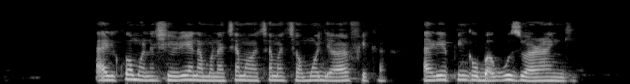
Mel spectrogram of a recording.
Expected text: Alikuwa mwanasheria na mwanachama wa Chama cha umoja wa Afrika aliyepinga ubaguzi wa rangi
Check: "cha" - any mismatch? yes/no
no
